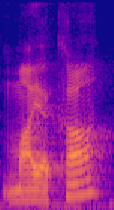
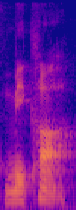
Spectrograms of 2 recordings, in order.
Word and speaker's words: Micah: Micah, which we pronounce as Mayaka. Okay. Mayaka, but they pronounce as Micah.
